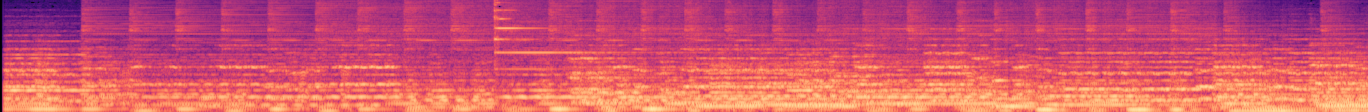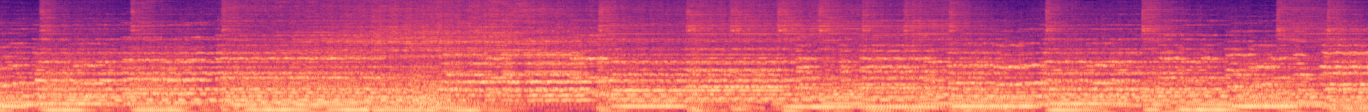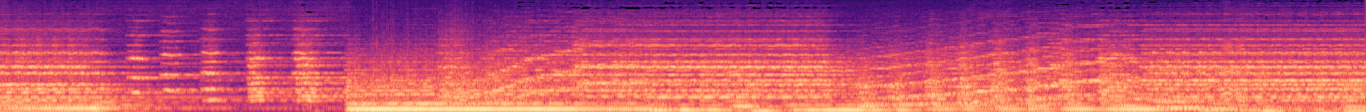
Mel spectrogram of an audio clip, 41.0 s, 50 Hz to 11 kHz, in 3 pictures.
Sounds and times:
Church bell: 5.0s - 6.0s.

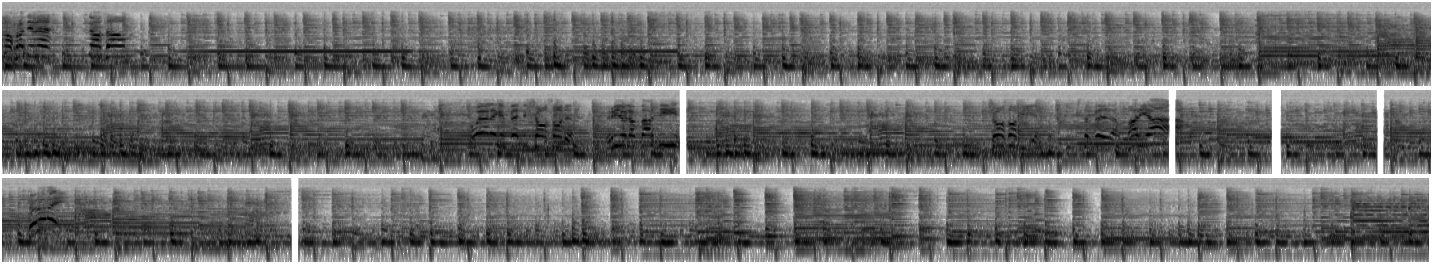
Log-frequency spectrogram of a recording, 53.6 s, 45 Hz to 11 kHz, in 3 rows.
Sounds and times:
Music: 0.0s - 53.5s.

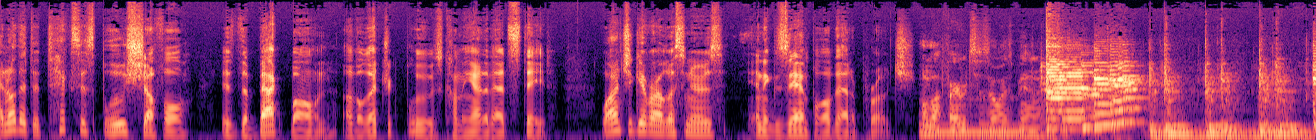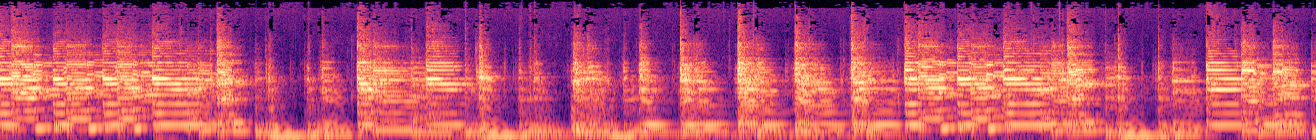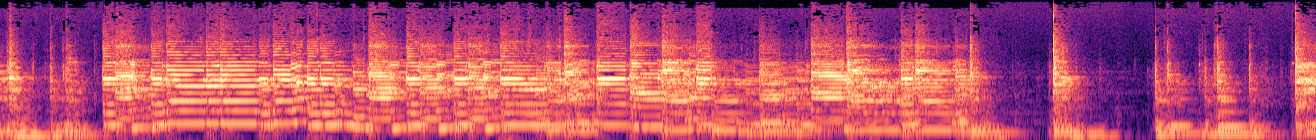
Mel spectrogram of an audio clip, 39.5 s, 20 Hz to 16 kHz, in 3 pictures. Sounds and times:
Strum: 9.2s - 39.4s.

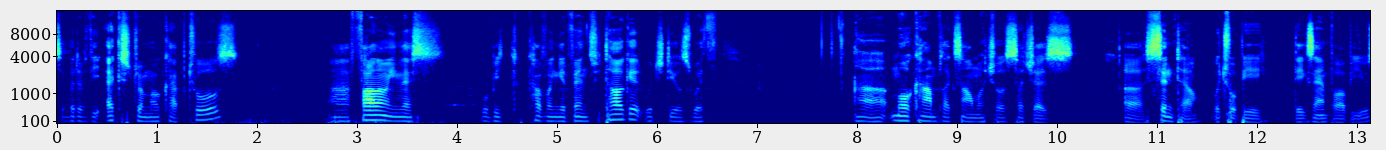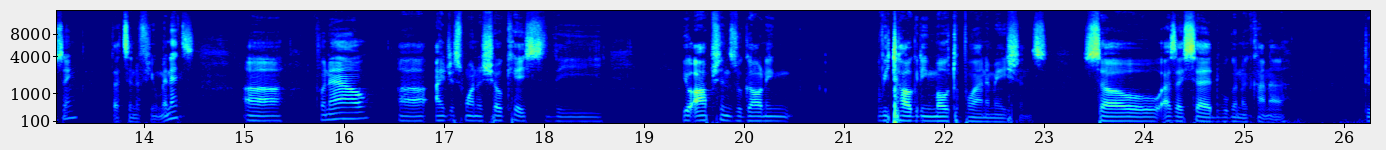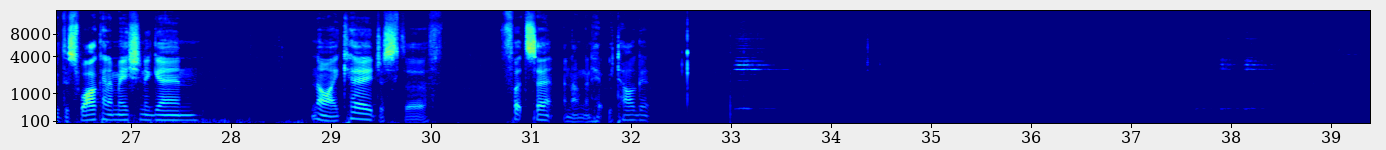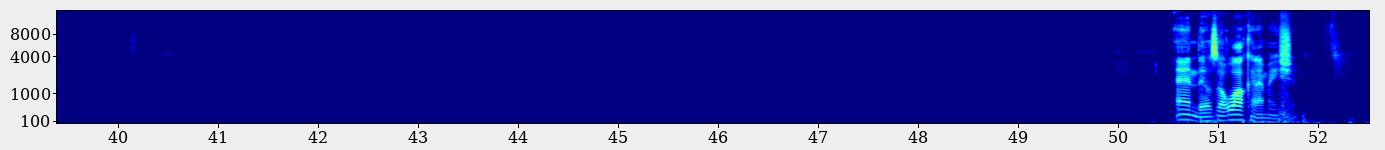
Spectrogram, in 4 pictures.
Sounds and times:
Speech: 0.0s - 1.8s, 2.7s - 6.6s, 7.9s - 18.6s, 19.4s - 20.6s, 21.3s - 25.5s, 26.2s - 27.7s, 28.8s - 32.2s, 50.6s - 51.9s.

